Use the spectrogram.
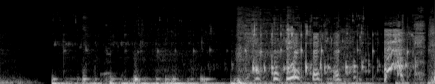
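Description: Wine streams from the spout of a wine box into a glass, a steady trickling gurgle that swells louder and splashier in the second half, with faint voices in the background.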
